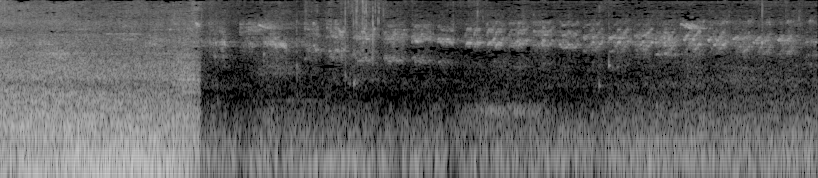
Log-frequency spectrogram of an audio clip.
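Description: A low rumbling noise that cuts off suddenly about a second and a half in, followed by faint scattered bird chirps and insect calls.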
